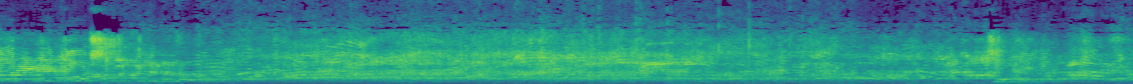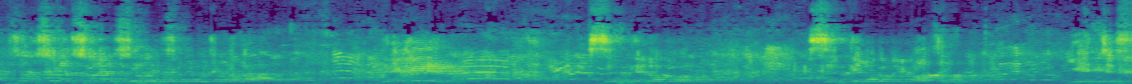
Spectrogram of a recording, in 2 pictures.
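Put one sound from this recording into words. A man speaks forcefully into a microphone over a loudspeaker.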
